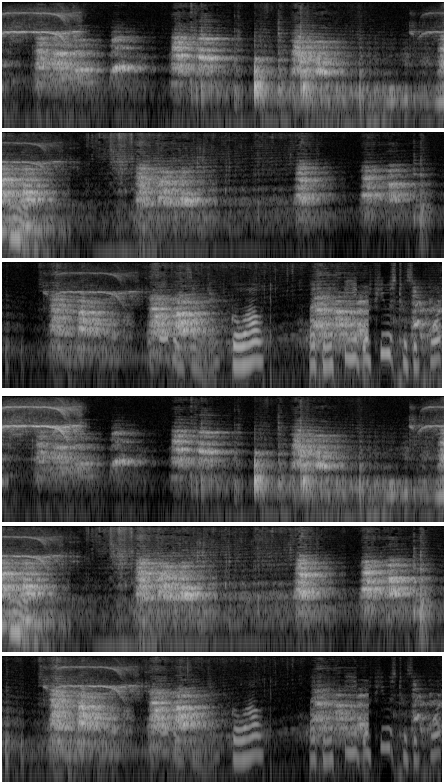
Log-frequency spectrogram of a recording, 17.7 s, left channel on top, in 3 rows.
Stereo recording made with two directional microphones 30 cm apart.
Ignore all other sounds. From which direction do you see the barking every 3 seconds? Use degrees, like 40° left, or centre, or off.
40° left, 20° left, 20° right, 50° right, 10° right, 40° left.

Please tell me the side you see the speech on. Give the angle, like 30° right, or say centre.
60° left.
